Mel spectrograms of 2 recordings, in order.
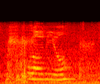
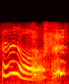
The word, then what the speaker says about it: colonel: You know, whenever I read that, I pronounced it colonel strange. Colonial. Colonial? No, it's colonel.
